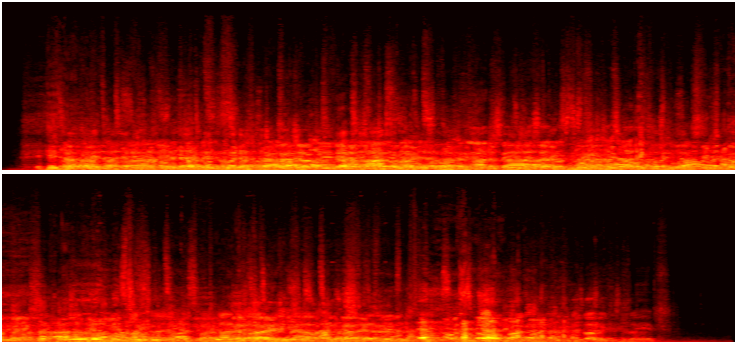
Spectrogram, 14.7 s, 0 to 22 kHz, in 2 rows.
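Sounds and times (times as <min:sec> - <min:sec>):
happy male crowd: 0:00.3 - 0:13.8
laughter: 0:00.3 - 0:13.8.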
